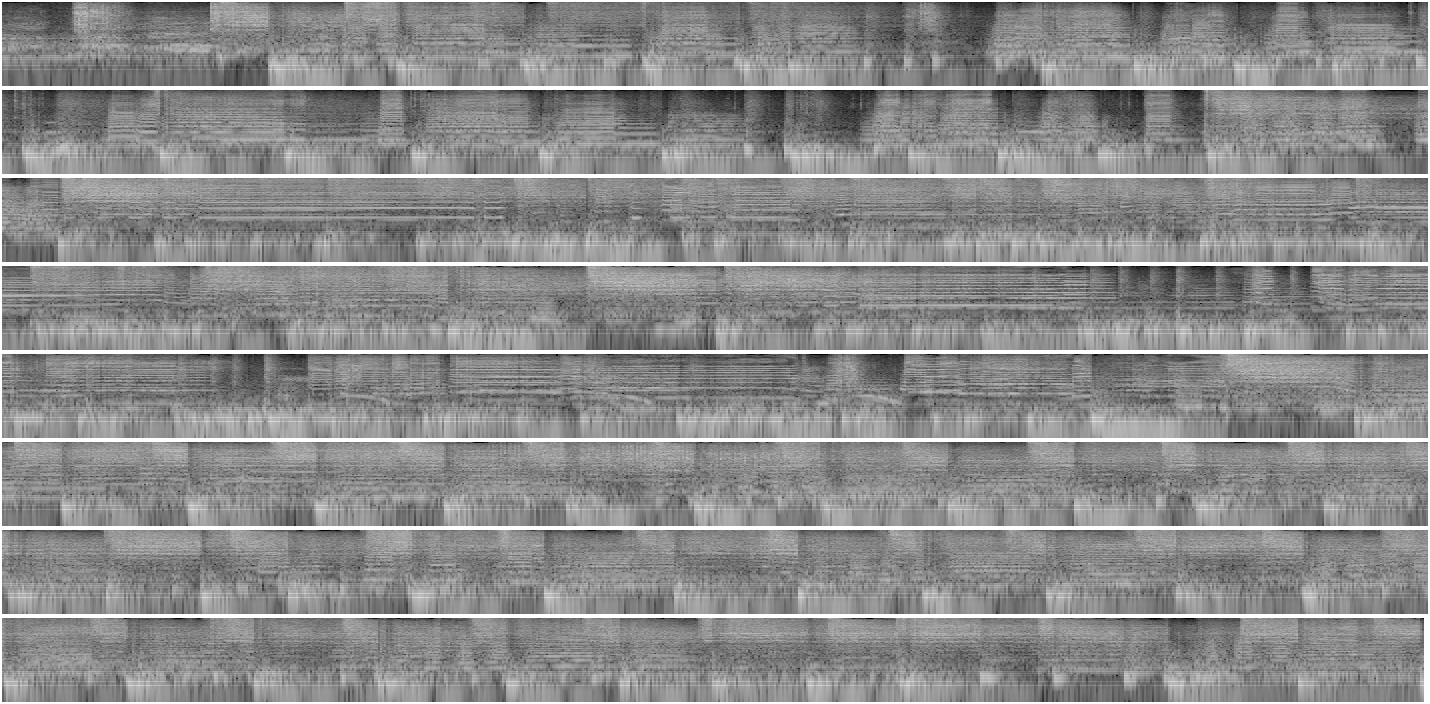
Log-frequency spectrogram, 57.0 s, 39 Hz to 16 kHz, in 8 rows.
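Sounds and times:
brass band playing: 0.0s - 57.0s
steady drum beat: 0.0s - 57.0s.

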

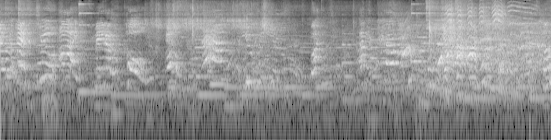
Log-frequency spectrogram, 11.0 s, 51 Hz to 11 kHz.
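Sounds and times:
background music with held notes: 0.0s - 11.0s
children calling out: 7.3s - 11.0s.

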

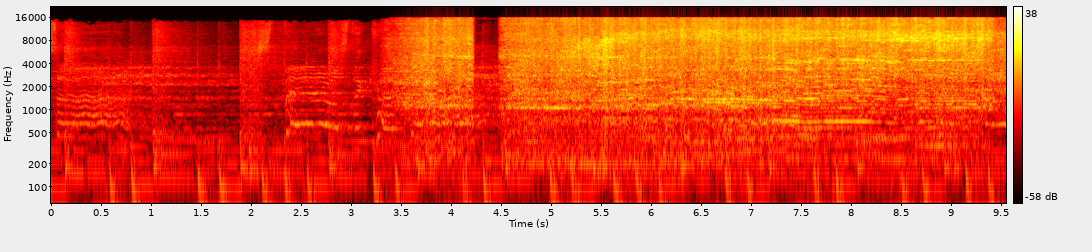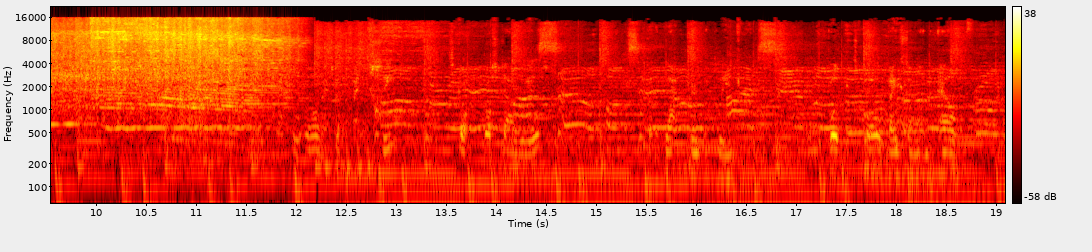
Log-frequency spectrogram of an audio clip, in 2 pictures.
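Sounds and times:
rock music: 0.0s - 19.0s
angle grinder grinding metal: 3.3s - 12.4s.

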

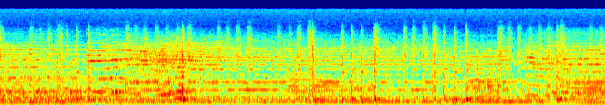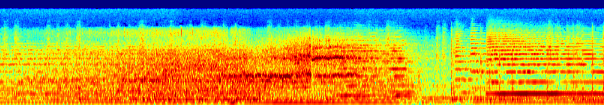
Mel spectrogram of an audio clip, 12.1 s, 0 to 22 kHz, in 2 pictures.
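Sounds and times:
car engine running hard: 0.0s - 12.0s
tyres skidding and squealing: 0.1s - 12.0s
orchestral music: 0.2s - 12.0s.

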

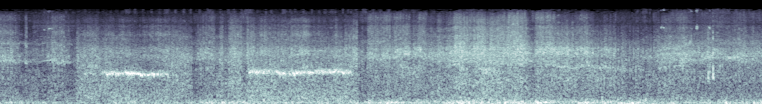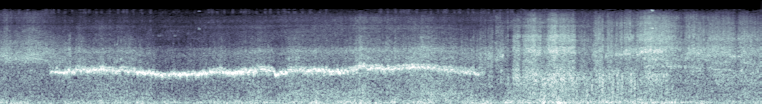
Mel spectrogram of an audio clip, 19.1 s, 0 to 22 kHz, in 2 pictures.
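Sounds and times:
wind buffeting microphone: 0.0s - 19.0s
wavering high tone: 10.2s - 15.6s.

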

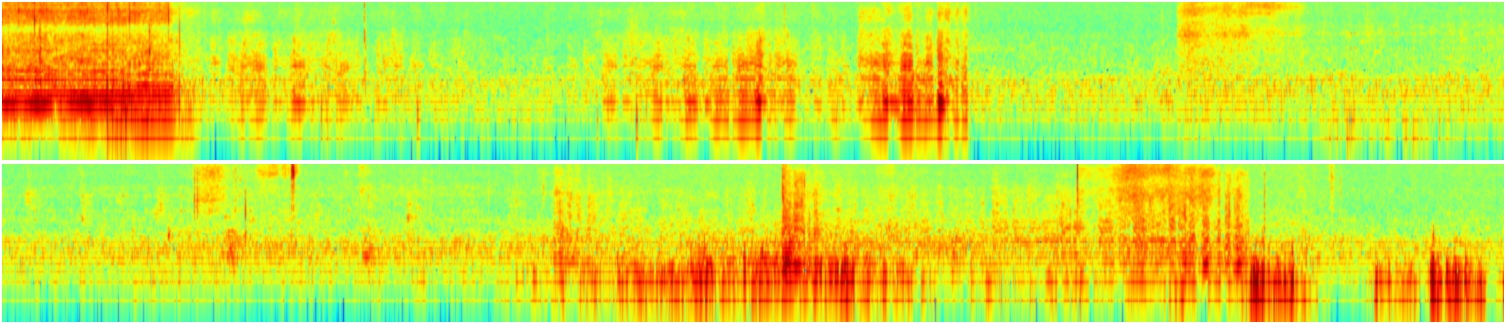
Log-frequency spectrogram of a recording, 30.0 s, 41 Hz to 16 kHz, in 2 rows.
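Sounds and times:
wasps buzzing in flight: 0.0s - 4.4s, 5.8s - 9.7s, 20.5s - 27.6s.

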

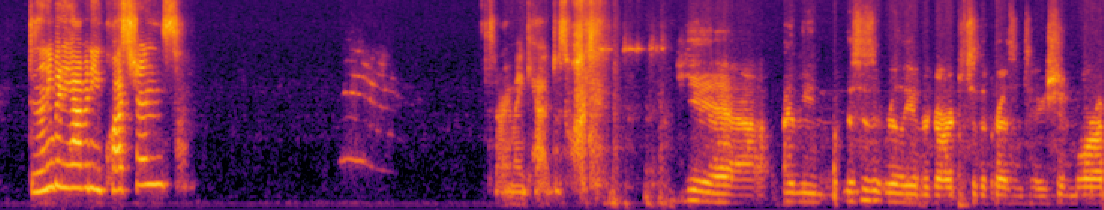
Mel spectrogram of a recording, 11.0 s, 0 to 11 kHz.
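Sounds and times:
cat meowing: 3.4s - 4.0s.

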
